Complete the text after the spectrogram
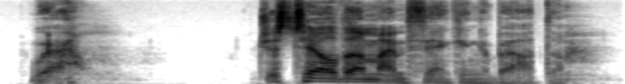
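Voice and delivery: rough gravelly grown man's voice. Reading a story, voicing the sick father on the phone: gravelly voice. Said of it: "my father's gravelly voice".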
